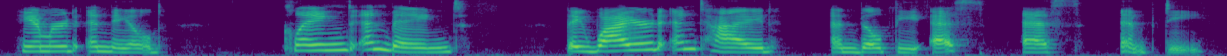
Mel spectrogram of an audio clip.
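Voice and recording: A woman's high voice with lively intonation, at a slow pace with long, frequent pauses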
